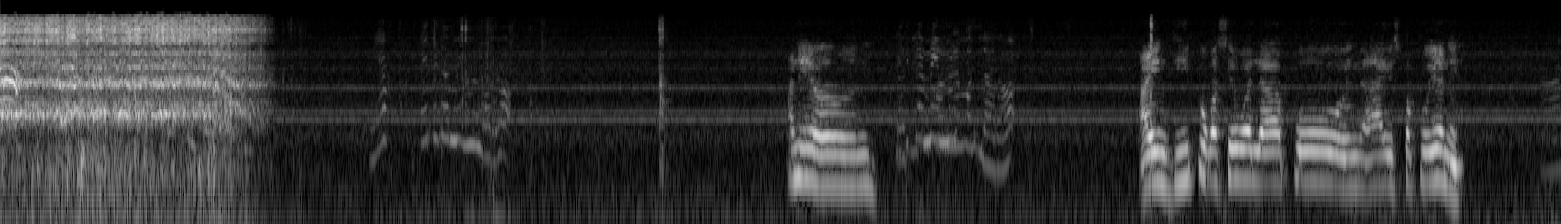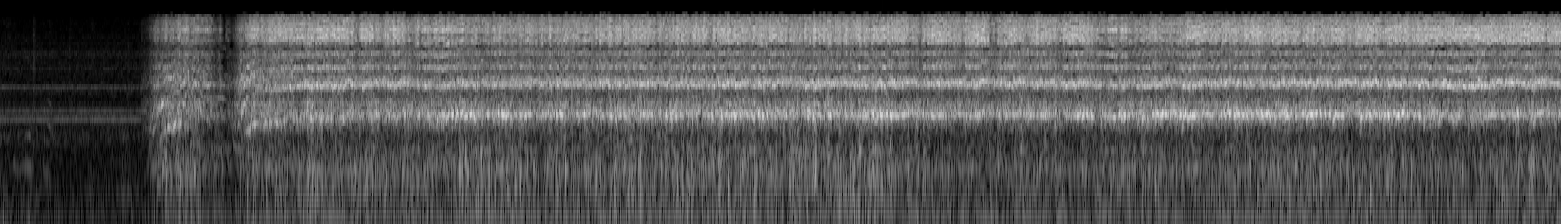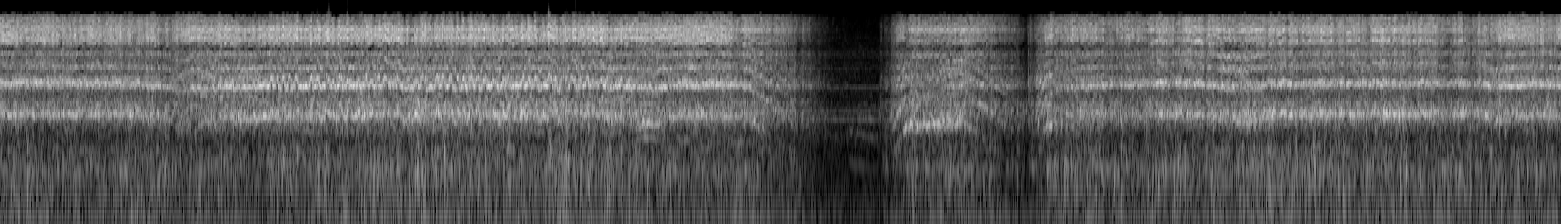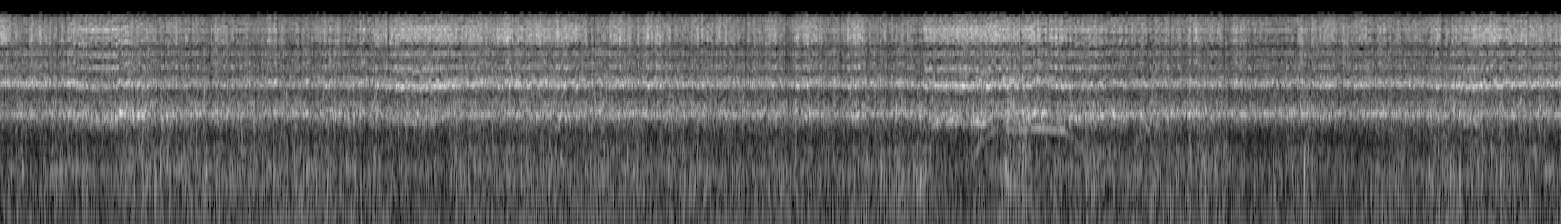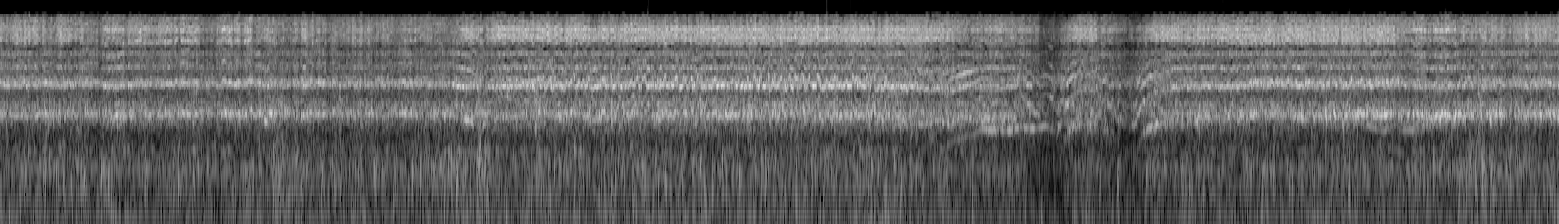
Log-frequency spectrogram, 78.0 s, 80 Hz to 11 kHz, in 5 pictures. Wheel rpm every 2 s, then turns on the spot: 220, 40, 0, 0, 0, 0, 0, 0, 30, 190, 230, 230, 230, 230, 230, 230, 210, 190, 200, 110, 90, 210, 230, 230, 230, 230, 240, 230, 230, 230, 230, 230, 230, 220, 200, 200, 150, 210, 230.
none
